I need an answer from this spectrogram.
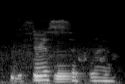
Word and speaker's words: discipline: discipline discipline discipline so notice how we have the seci just like conscience but it's pronounced differently here we have displine discipline yes displine discipline so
